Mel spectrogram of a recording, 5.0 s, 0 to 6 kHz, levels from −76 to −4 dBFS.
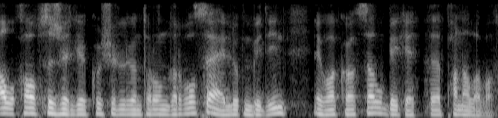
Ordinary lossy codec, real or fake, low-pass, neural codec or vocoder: AAC, 24 kbps; fake; 5.4 kHz; codec, 16 kHz, 0.8 kbps, ZipCodec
